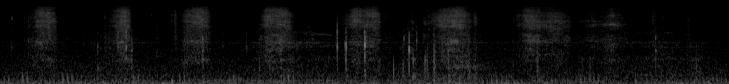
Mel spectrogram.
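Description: Brush strokes through a cat's fur: a soft swish repeating about once every 0.8 seconds as it grooms the coat. A few small clicks come midway.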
